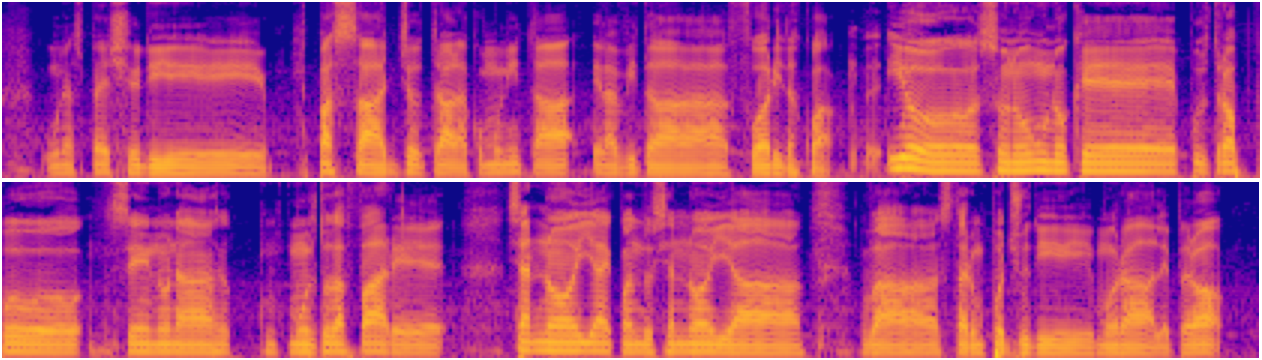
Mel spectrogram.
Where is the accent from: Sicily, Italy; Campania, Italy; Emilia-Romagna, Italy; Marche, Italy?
Marche, Italy; accent: slight Roman; ho 16 anni, sono nato e cresciuto nelle Marche, però non so se sentite una... piccola cadenza romana, no?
